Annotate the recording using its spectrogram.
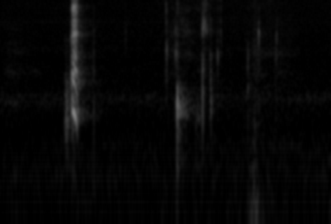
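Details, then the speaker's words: Infant boy, fussy earlier, now sitting quietly: a few brief, sharp, isolated catches of breath in a quiet room; infant hiccups. "Talk to me. The hiccups. The monkey boy has hiccups."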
